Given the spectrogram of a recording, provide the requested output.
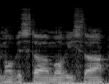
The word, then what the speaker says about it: Movistar: And I hope I'm pronouncing that right. Movistar.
